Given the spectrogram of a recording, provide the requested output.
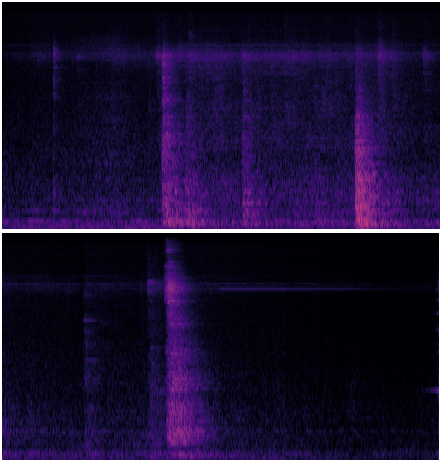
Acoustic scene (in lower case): elevator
